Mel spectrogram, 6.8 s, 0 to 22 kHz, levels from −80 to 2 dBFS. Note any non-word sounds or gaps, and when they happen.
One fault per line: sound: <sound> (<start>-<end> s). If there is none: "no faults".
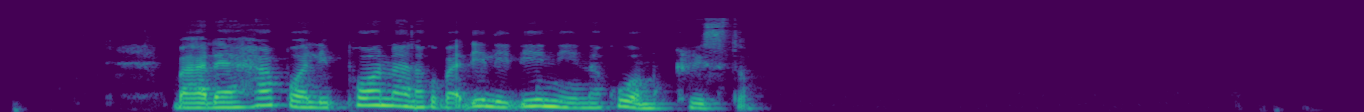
no faults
